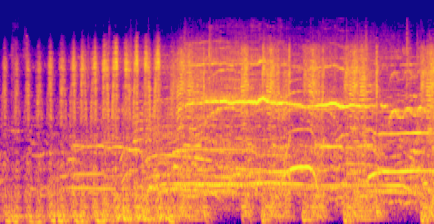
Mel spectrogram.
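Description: Live hip-hop beat played loud through a club sound system from a DJ's turntables, with a crowd cheering over it. About two and a half seconds in, held melody notes come in over the beat.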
